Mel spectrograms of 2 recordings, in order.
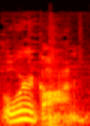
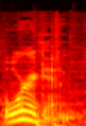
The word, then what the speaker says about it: Oregon: Everybody on the East Coast says it's Oregon. It's not, it's Oregon.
